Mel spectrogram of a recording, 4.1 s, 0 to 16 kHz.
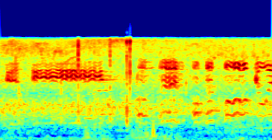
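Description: Edison Diamond Disc phonograph L35 playing a male vocal record, heard from some distance in the open: the singer's held notes waver with vibrato, with a few short gaps between phrases. Two faint clicks sound near the middle.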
